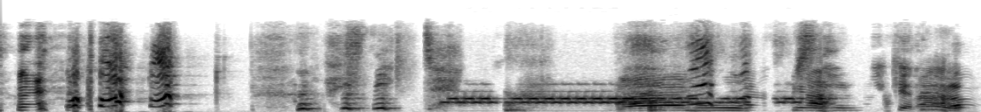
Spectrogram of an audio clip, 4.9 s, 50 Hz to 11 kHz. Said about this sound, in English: It's the phone from the 80s. Let's wait for his tape answering machine to kick on.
